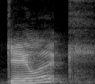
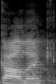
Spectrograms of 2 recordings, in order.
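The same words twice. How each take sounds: First: The word is pronounced the Irish way. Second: The word is pronounced the Scottish way. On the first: "is how they pronounce it in Ireland" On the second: "but Gaelic in Scotland"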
